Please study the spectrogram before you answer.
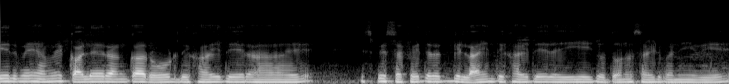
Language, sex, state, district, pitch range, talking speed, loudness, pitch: Hindi, male, Chhattisgarh, Rajnandgaon, 110-125 Hz, 220 wpm, -14 LUFS, 115 Hz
